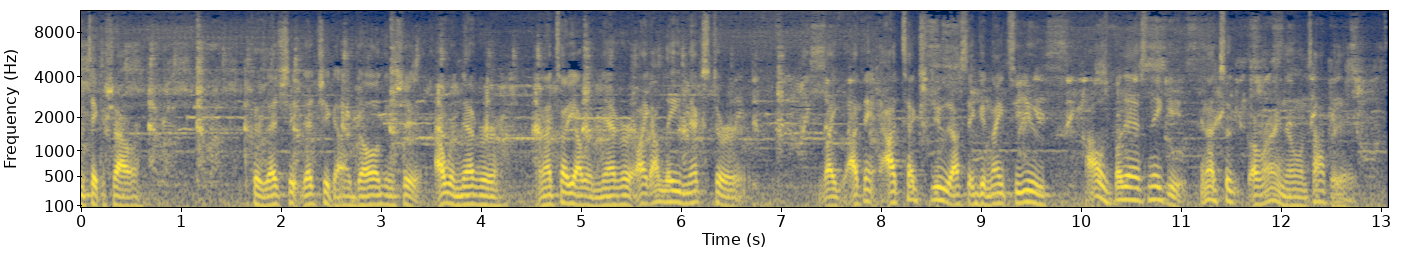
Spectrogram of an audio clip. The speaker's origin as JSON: {"language": "English", "town": "Philadelphia", "region": "Pennsylvania", "country": "United States", "said": "I mean, I'm from Philly, so there's a lot of rappers."}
